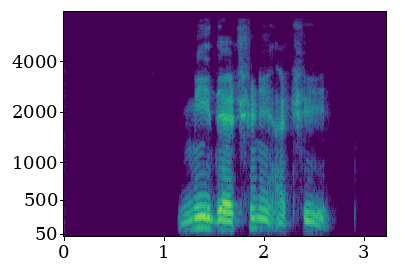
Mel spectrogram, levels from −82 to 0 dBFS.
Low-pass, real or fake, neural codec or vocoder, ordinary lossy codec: 7.2 kHz; fake; vocoder, 22.05 kHz, 80 mel bands, WaveNeXt; Opus, 64 kbps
